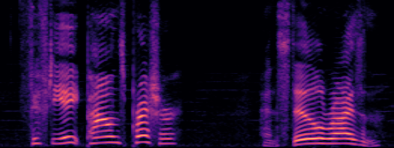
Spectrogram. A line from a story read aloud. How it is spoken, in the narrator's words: someone called out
